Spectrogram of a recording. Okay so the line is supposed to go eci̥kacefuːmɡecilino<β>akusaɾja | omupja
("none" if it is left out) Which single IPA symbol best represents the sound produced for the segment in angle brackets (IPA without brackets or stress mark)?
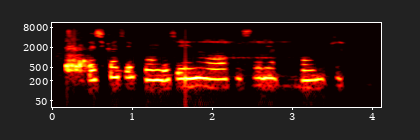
w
